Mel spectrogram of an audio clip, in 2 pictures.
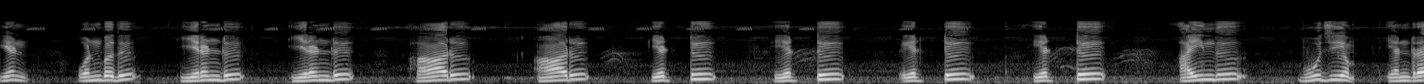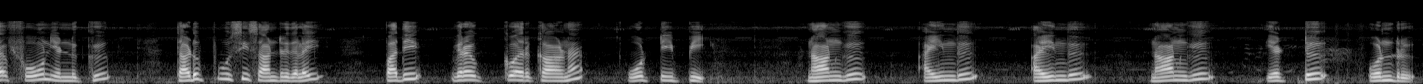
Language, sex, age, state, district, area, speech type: Tamil, male, 45-60, Tamil Nadu, Ariyalur, rural, read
